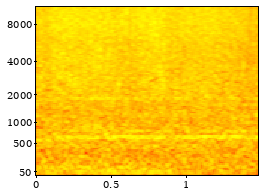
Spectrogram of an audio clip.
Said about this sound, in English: Water starts leaking out of the corners of the window, and the glass begins to crack at the center. The crack spreads quickly across the entire window. A flood of water filled with bodies pours out onto the street.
